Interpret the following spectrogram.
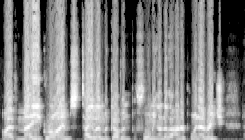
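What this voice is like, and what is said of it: Slight Adelaide Australian twang. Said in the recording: “There's just that slight Adelaide twang. Really lovely.”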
